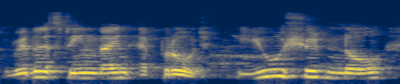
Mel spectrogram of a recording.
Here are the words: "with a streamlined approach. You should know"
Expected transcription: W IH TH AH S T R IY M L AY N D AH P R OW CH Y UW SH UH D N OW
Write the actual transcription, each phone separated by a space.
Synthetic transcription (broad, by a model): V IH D AH S T IY M L AY N AH P R OW CH Y UW SH UH D N OW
